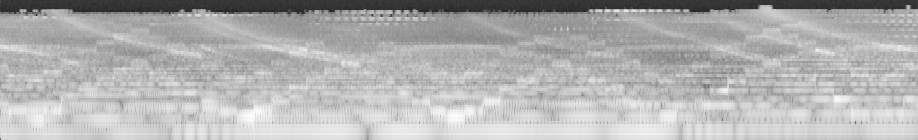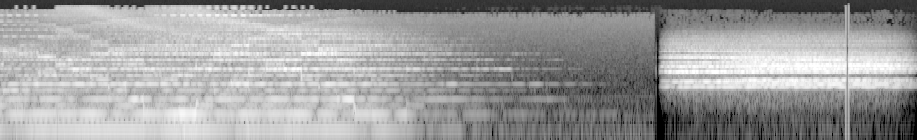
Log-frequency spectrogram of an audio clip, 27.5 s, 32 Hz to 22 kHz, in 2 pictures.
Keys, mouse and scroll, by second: 16.8 click.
